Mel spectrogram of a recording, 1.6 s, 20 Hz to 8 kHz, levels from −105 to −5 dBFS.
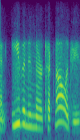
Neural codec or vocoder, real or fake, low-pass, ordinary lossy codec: none; real; 7.2 kHz; Opus, 16 kbps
